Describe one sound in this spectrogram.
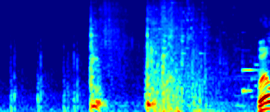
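A heavy hammer smashes a rock with a loud crash.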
